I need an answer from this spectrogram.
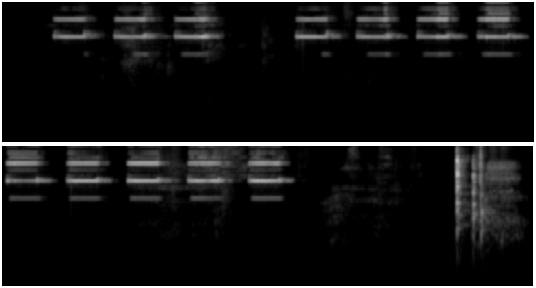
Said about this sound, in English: Maybe it beeps more when you get closer.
